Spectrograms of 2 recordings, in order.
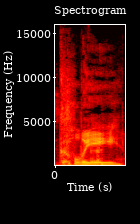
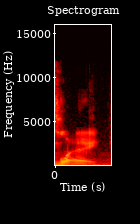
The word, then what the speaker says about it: Klei: 2D stealth game from is the company name pronounced Klee? What is the proper pronunciation? Clay. Clay. Just like modeling.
